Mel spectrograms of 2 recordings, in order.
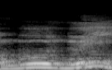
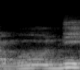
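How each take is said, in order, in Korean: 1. 둘째 음절은 'nu-i'처럼 들립니다. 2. 둘째 음절은 평범한 'ni'처럼 들립니다. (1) "이렇게 발음하지 않는 겁니다" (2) "이때는 그러니까"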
